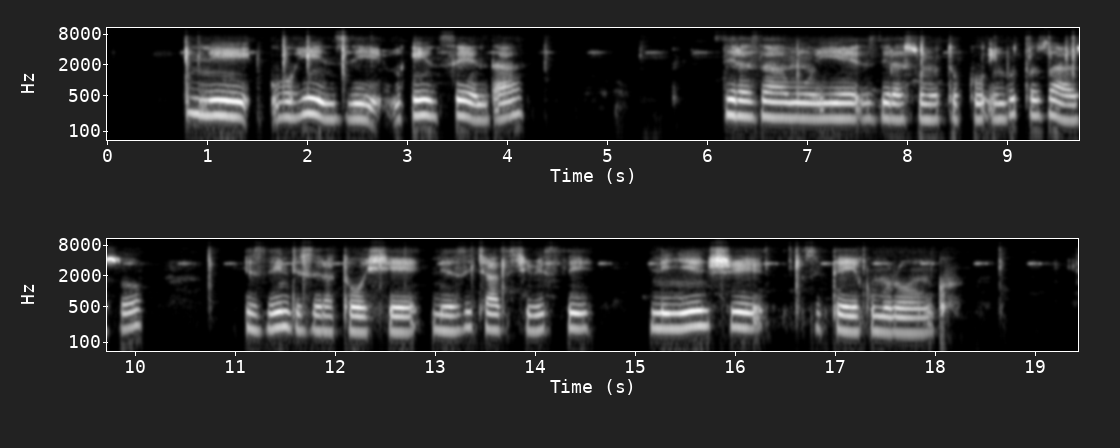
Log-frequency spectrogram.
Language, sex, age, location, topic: Kinyarwanda, female, 18-24, Nyagatare, agriculture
